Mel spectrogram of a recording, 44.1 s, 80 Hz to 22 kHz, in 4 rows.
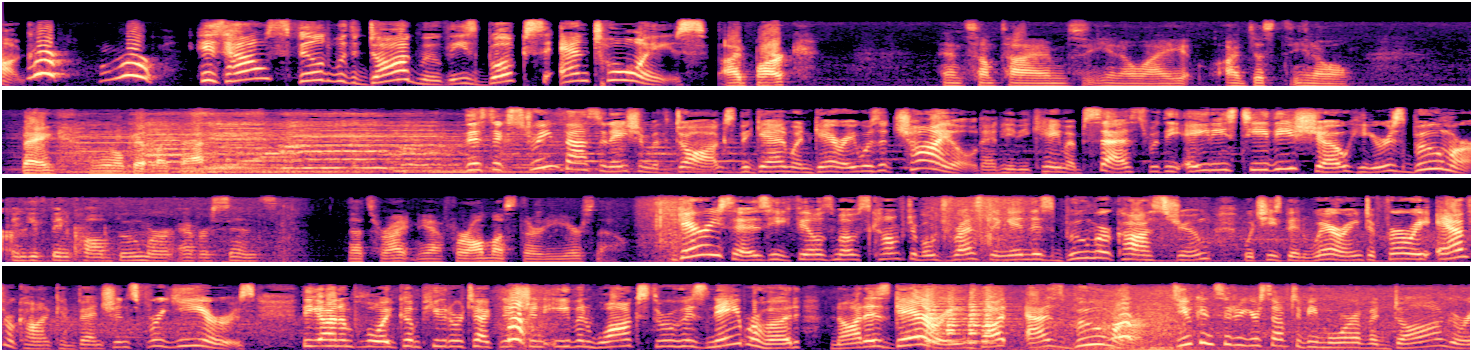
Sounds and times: Music: 11.0s - 19.8s
Speech: 11.2s - 12.7s, 24.6s - 44.0s.

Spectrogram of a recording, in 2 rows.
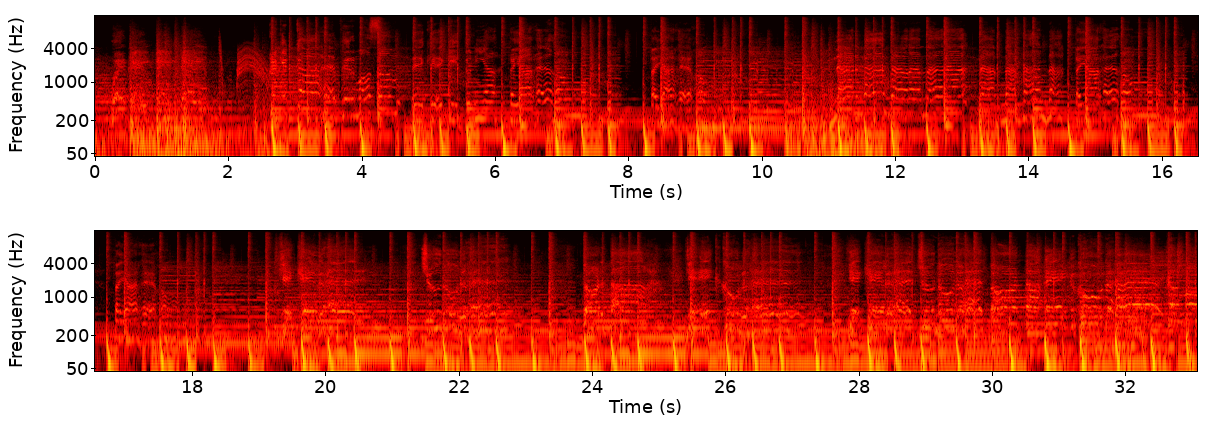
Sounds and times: Pop music: 0.0s - 33.0s.

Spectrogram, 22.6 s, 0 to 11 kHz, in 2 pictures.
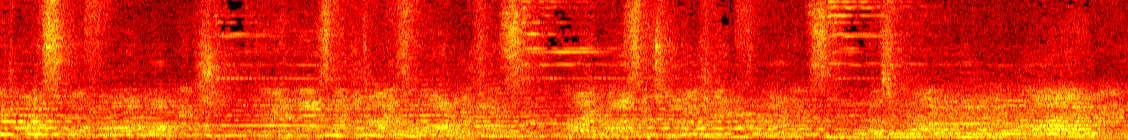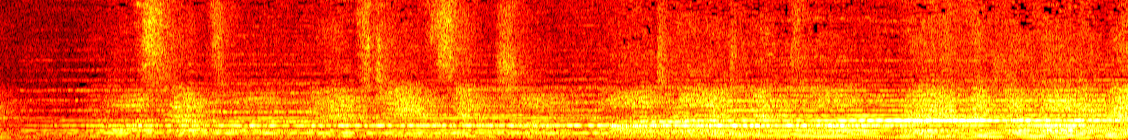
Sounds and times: Choir: 0.0s - 22.5s
Orchestra: 0.0s - 22.5s.

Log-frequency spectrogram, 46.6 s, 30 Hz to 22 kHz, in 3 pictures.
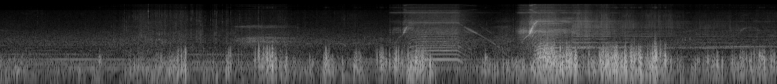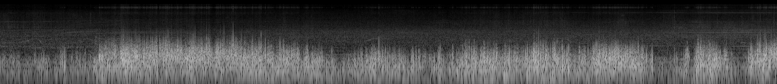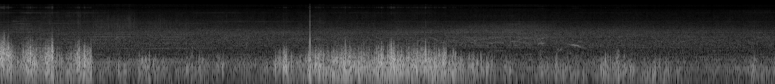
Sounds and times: Outside, rural or natural: 0.0s - 46.5s.

